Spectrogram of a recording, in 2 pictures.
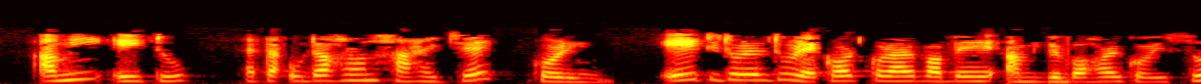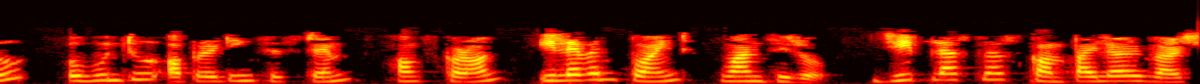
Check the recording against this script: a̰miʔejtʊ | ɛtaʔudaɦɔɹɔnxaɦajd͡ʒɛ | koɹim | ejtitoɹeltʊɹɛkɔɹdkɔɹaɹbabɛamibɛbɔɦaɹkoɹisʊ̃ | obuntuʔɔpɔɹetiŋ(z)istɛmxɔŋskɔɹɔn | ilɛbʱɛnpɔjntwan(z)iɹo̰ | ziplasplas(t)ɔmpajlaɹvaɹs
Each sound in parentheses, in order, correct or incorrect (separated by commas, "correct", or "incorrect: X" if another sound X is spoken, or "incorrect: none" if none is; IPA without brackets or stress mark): incorrect: s, correct, incorrect: k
